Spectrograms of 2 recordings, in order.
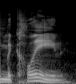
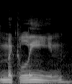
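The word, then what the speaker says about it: MacLean: sorry 219 years later Vault 33 dweller Lucy mlan it's mlan right mlan M it's cuz they have it weird here it's like I want to read it like McLean yeah yeah that's how it's spelled weird you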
